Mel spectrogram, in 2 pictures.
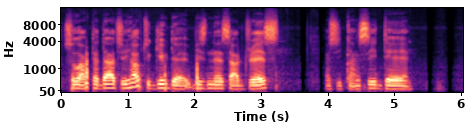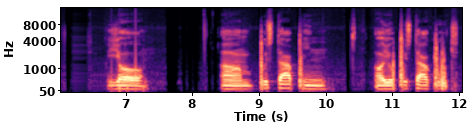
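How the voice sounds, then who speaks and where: A man with a Ghanaian accent gives unscripted step-by-step instructions in a halting, repetitive way, as a tutorial host. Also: fairly low pitch, steady tone, a little hiss or hum.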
